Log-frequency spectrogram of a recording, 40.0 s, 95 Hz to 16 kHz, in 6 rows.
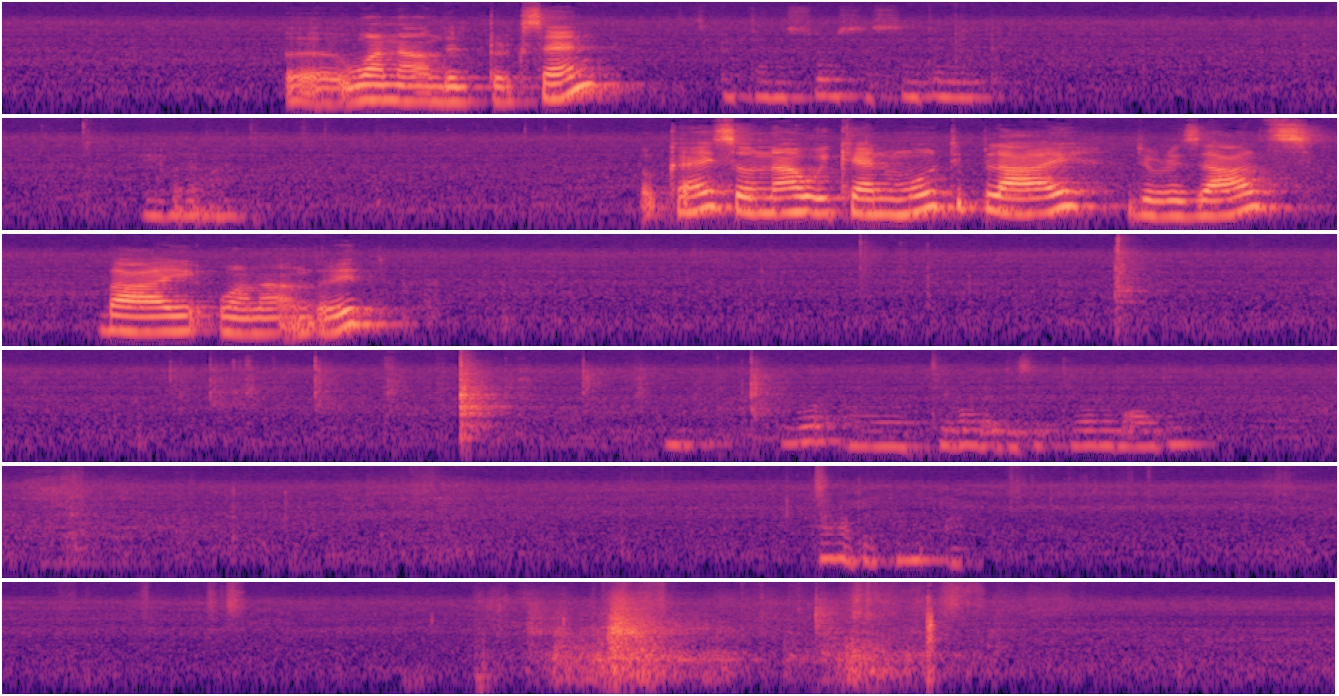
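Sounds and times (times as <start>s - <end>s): faint microphone hiss: 0.0s - 40.0s.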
